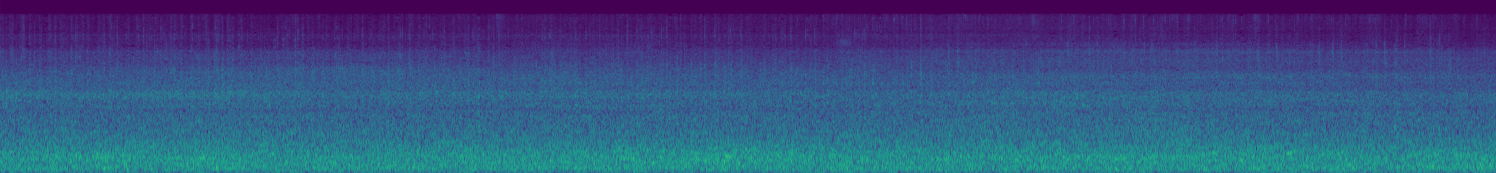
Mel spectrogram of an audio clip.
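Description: Steady running noise inside a moving passenger train: an even rumble and rush that holds constant, with no distinct clicks or announcements.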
